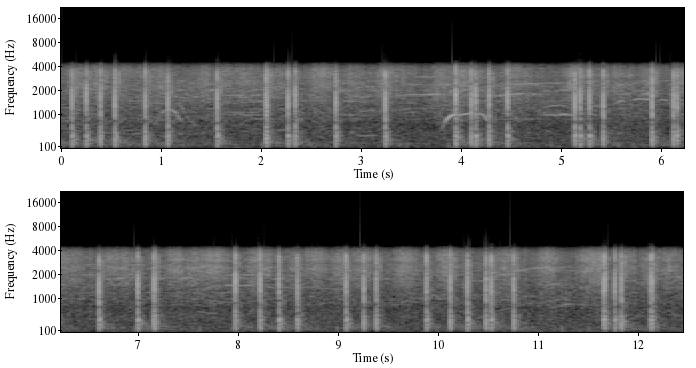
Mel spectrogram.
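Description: Fireworks display: aerial shells bursting in a rapid, uneven string of sharp bangs and crackles, several a second.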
